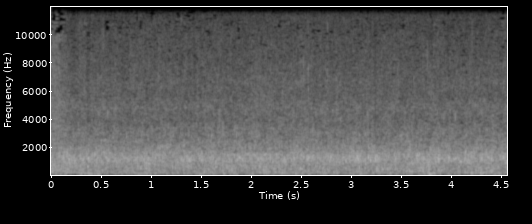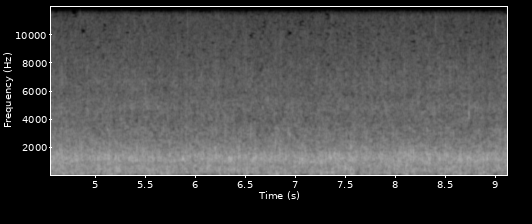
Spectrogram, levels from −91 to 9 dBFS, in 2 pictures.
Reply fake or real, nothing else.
real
